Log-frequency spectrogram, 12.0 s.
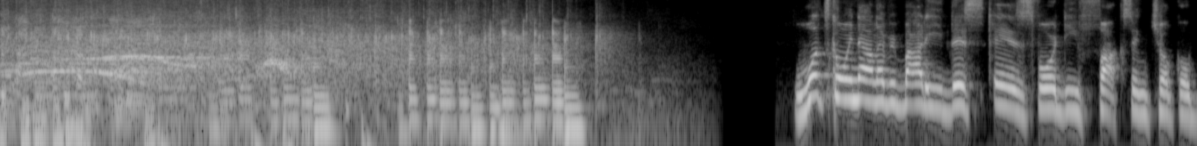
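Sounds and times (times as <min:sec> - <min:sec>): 
rhythmic music: 0:00.0 - 0:06.0
audience applause and cheering as performers are welcomed onstage: 0:00.0 - 0:06.4
speech: 0:08.0 - 0:11.9.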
